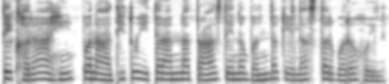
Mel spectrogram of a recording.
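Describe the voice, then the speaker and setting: A woman's voice: mid-range voice, level tone, normal speed, a little hiss or hum, lightly acted. Woman voicing a defiant hurt young wife. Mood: teasing. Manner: sharp and taunting.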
